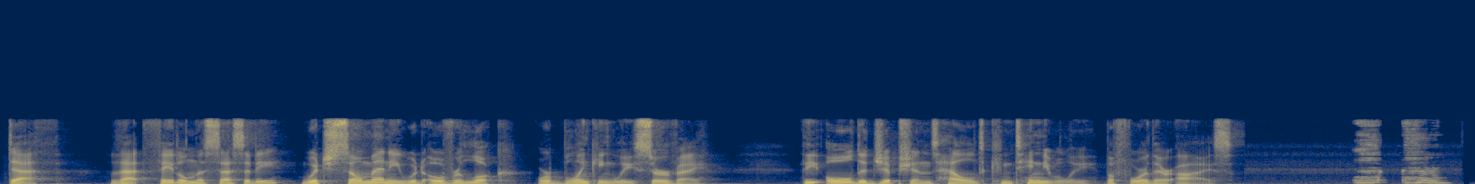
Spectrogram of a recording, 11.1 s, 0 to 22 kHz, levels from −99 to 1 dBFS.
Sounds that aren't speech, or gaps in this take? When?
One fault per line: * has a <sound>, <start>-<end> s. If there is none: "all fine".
* has a throat clearing, 10.1-10.9 s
